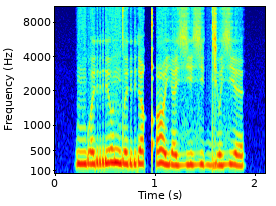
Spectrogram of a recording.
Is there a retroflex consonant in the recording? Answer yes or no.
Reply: no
